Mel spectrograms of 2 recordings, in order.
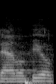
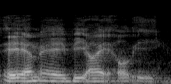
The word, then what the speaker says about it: Amabile: Actually, for Italian, it is, but I pronounce it Amabile because my dad did that. And it's Amabile.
